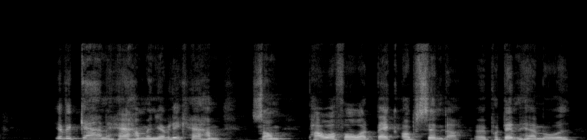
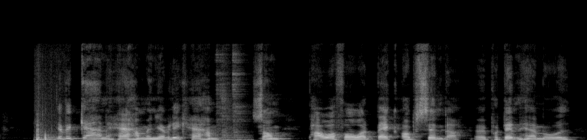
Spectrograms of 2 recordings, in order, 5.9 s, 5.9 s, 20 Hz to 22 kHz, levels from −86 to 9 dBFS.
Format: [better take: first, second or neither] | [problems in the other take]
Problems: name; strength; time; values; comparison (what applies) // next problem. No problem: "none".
first | footsteps; noticeable; at 0.5 s; peak 6 dB below the speech // keyboard typing; faint; at 2 s; peak 15 dB below the speech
